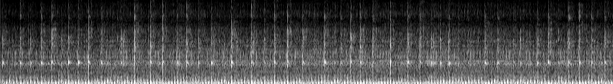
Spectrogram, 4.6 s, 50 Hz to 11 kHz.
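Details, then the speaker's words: Restored Stihl 026 chainsaw after carburetor cleaning and idle adjustment: small two-stroke buzzing at steady, even idle with no stumbling or surging; normal idle, running well. "There, idle. That sounds pretty good."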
